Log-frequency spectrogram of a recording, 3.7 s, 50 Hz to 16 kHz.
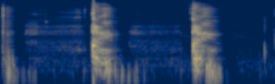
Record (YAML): three_cough_length: 3.7 s
three_cough_amplitude: 32768
three_cough_signal_mean_std_ratio: 0.26
survey_phase: beta (2021-08-13 to 2022-03-07)
age: 18-44
gender: Female
wearing_mask: 'No'
symptom_none: true
smoker_status: Ex-smoker
respiratory_condition_asthma: false
respiratory_condition_other: false
recruitment_source: Test and Trace
submission_delay: 0 days
covid_test_result: Negative
covid_test_method: LFT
